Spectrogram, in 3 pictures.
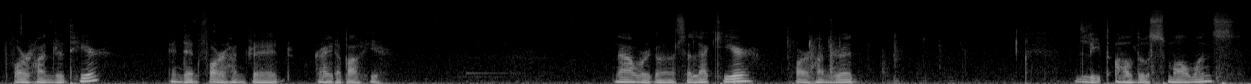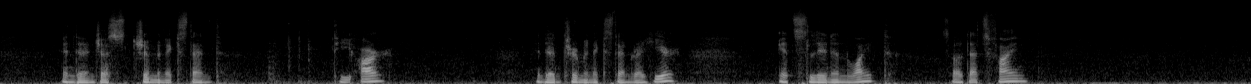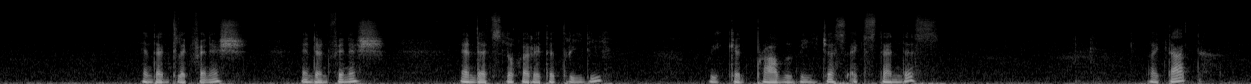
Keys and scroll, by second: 4.5 Escape, 4.9 Escape, 5.1 Escape, 7.6-8.5 typing, 8.7 Return, 9.2 Escape, 9.4 Escape, 11.4 Delete, 13.3-14.0 typing, 15.2 Escape, 15.4 Escape, 15.7-16.4 typing, 18.5-19.2 typing, 35.7 Escape.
